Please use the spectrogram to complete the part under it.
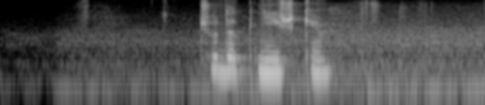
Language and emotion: Russian, neutral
